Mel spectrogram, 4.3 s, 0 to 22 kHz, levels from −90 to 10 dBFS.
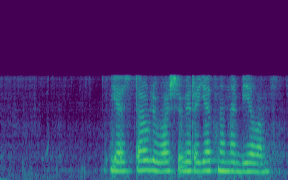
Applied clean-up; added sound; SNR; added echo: neural separator model SepFormer DNS4.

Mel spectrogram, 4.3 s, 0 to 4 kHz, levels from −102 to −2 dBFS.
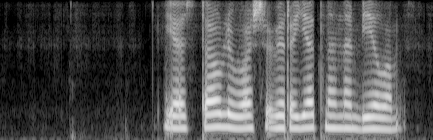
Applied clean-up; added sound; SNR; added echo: neural separator model SepFormer WHAMR!.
